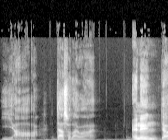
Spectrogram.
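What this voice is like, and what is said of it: Usual voice. Nothing is said of it.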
